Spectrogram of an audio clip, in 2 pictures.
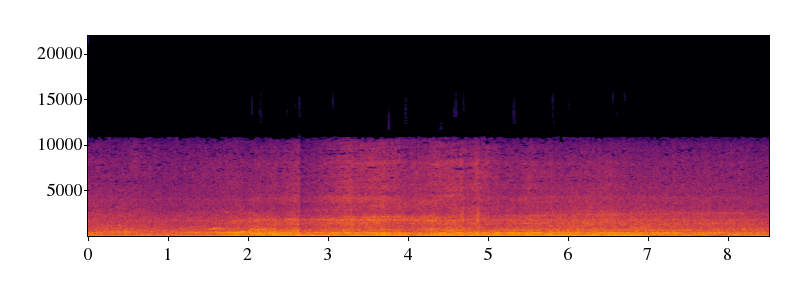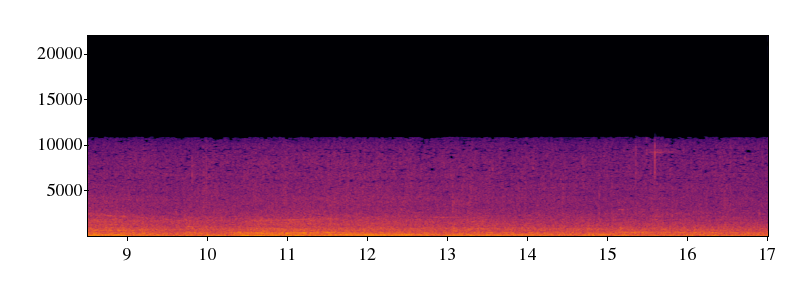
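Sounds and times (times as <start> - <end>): hiss of a wet street: 0.0 - 17.0
car engine running: 1.6 - 14.3.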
